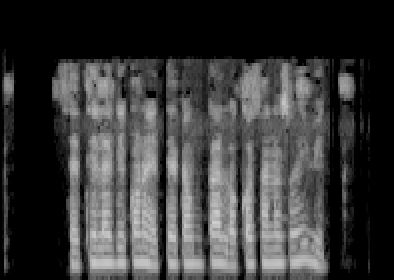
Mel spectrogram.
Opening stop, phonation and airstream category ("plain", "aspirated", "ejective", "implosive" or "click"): aspirated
